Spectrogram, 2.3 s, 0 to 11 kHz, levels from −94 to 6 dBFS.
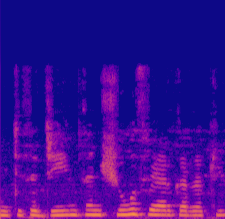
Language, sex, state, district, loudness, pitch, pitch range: Hindi, female, Bihar, Darbhanga, -30 LUFS, 220 Hz, 215-235 Hz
